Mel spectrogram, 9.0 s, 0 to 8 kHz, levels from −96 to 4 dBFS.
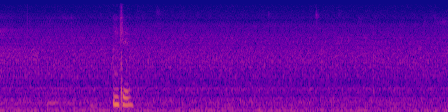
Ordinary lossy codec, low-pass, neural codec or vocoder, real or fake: none; 7.2 kHz; codec, 16 kHz in and 24 kHz out, 1 kbps, XY-Tokenizer; fake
